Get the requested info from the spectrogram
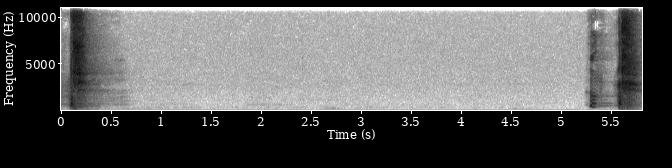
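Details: Adult female, sneezing provoked on purpose with chhinkni (nasal irritant): three forceful sneezes, one at the start and then a quick pair after a long silence.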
